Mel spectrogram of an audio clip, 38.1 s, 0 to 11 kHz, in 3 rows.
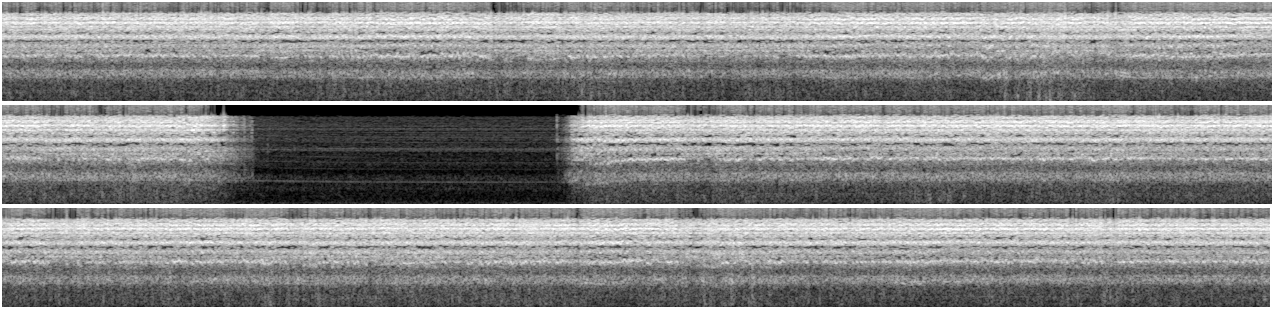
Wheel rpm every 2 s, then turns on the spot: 230, 230, 220, 230, 230, 240, 230, 120, 0, 130, 230, 230, 240, 230, 230, 230, 230, 230, 230.
none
